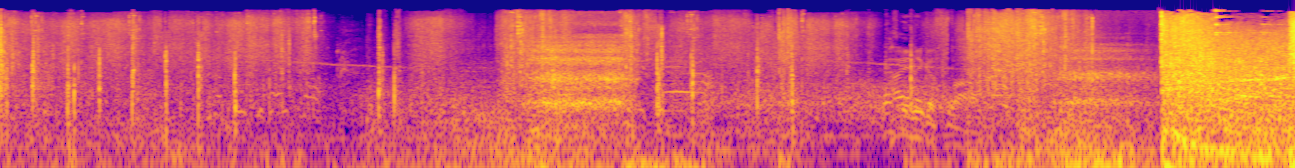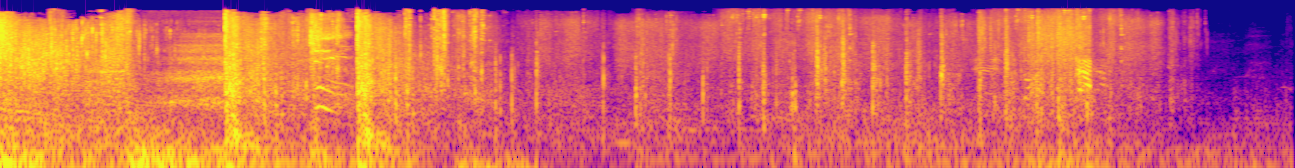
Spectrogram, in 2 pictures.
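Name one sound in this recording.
Footsteps crunch quickly over rubble.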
